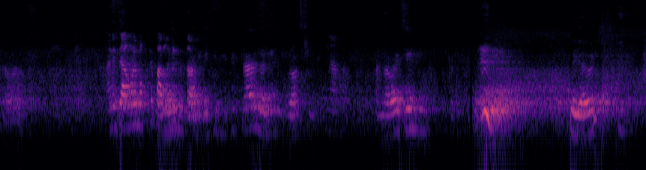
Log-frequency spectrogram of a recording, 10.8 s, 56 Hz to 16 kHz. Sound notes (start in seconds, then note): 7.9 cough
